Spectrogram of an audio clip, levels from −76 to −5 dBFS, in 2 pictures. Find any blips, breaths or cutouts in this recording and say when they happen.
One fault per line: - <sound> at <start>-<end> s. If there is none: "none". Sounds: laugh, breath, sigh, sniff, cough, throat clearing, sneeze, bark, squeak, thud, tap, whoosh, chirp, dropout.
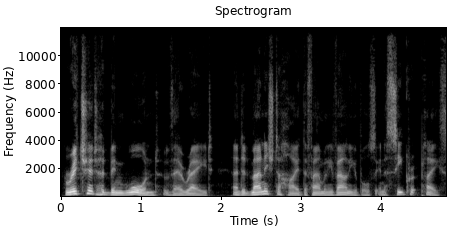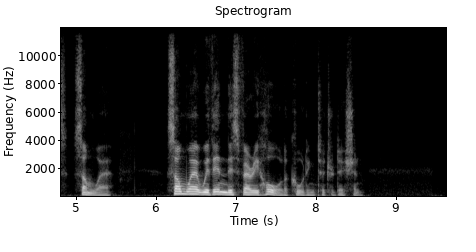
none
